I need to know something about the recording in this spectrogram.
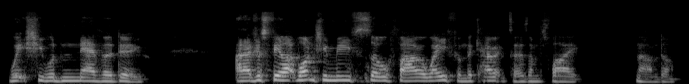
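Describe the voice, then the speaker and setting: Higher-pitched man chatting on a podcast. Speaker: podcast panelist. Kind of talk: casual opinionated chat about films and TV.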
